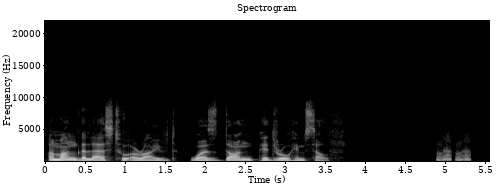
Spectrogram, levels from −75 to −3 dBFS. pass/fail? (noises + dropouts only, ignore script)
fail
